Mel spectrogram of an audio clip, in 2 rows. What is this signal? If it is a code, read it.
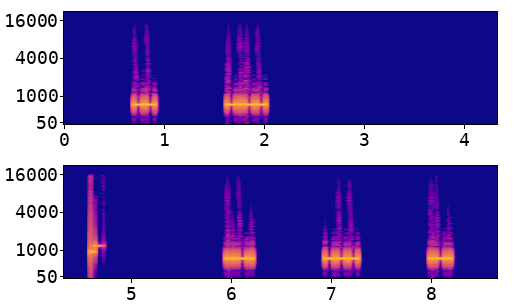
Morse code, heard as a keyed tone, about 40 wpm, spaced as for 11 wpm, 700 Hz. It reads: MY FOR
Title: 8x Character Spacing - Top 100 Words - 40wpm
